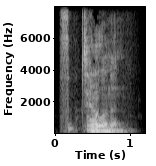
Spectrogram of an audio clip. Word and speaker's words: ptyalin: Talanin. – So how do you pronounce P-T-Y-A-L-I-N? – P-T-Y, so like pterodactyl, tear. – Talanin. – Talanin. – So this... – Talon. It's just talon. – Just talon. – Yeah. – Okay. – P-T-Y-A-L-I-N.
